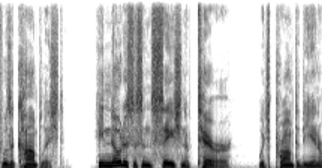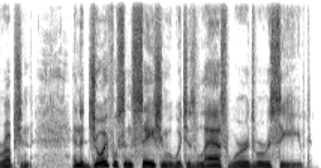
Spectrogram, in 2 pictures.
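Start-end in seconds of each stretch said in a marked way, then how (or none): none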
